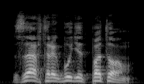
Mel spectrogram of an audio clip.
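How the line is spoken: Sharp. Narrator (Russian): резко проговорил Цнех

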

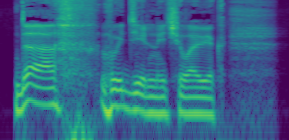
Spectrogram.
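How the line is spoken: Laughing. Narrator (Russian): тоже засмеялся я

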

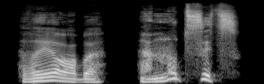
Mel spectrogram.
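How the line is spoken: Hissed. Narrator (Russian): Цветика прошипела

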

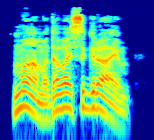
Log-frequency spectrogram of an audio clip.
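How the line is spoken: Joining in, laughing. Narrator (Russian): присоединился к сестре Владимир, и они опять с Леной засмеялись

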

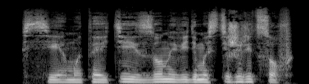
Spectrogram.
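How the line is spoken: Quiet command. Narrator (Russian): тихо велел я группе

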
